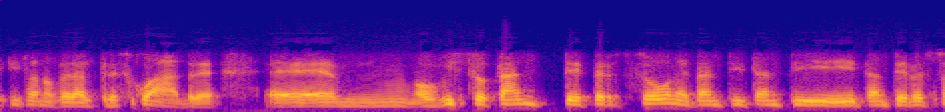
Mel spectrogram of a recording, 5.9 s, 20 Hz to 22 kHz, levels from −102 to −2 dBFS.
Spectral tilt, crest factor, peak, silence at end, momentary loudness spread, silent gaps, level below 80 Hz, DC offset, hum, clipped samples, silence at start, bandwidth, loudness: -9.5 dB/octave; 16 dB; -4 dBFS; 0 s; 6 LU; none; -72 dBFS; under 0.1%; none; under 0.1%; 0 s; 4 kHz; -21 LUFS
